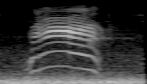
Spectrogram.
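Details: Monastery cat giving one drawn-out, clear meow lasting about a second that swells and then fades, over faint low background hum.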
